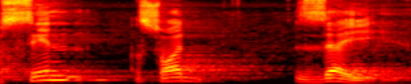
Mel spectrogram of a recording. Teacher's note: merupakan makhraj yang keluar dari ujung lidah dan ujung gigi atas dan bawah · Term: Sin, shad dan zai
